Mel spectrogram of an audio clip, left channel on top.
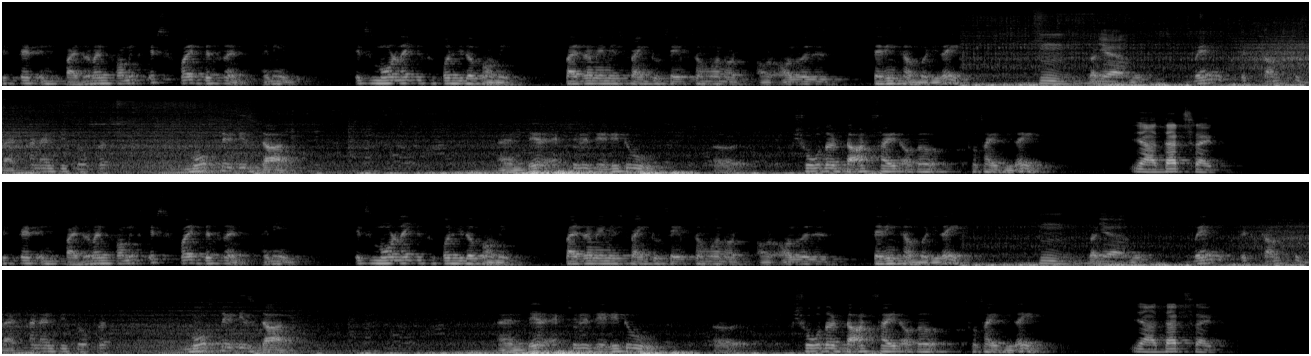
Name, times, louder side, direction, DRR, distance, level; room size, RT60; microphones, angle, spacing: voice 1, 0.0-3.0 3.5-5.2 5.6-8.4 8.7-9.7 10.9-11.5 11.8-14.2 14.9-16.1 18.0-19.8 20.2-20.6 21.0-23.6, equal, ahead, 0.8 m, -35 dB
sound 1, 9.6-21.9, left 2 dB, 75° left, 0.9 m, -34 dB
voice 2, 10.4-11.3 24.4-25.2, left 4 dB, 45° left, 0.8 m, -33 dB
sound 2, 13.1-17.2, right 1 dB, 70° right, 2.0 m, -53 dB
27.0 x 13.0 x 7.8 m
head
